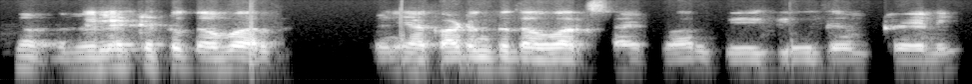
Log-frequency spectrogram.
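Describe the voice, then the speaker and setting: Low, flat, husky male student. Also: moderate pace, no room sound. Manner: hesitant, polite, uses "sir". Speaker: student in the class. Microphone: computer mic on a video call. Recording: dull lo-fi call audio.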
